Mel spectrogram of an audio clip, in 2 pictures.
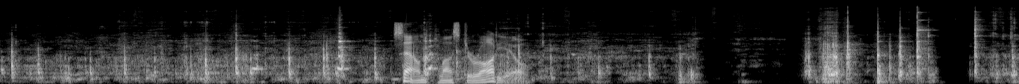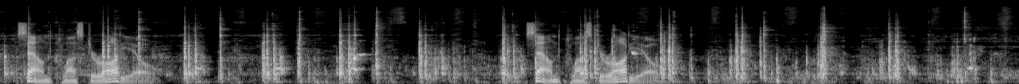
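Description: Carpenter's wooden vice being worked, with repeated ratcheting, creaking and grinding screw turns in bursts, close and loud, broken by short pauses, and a voice repeating a brief phrase.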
